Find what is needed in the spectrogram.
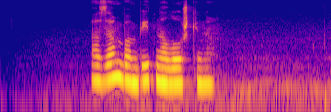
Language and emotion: Russian, sad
